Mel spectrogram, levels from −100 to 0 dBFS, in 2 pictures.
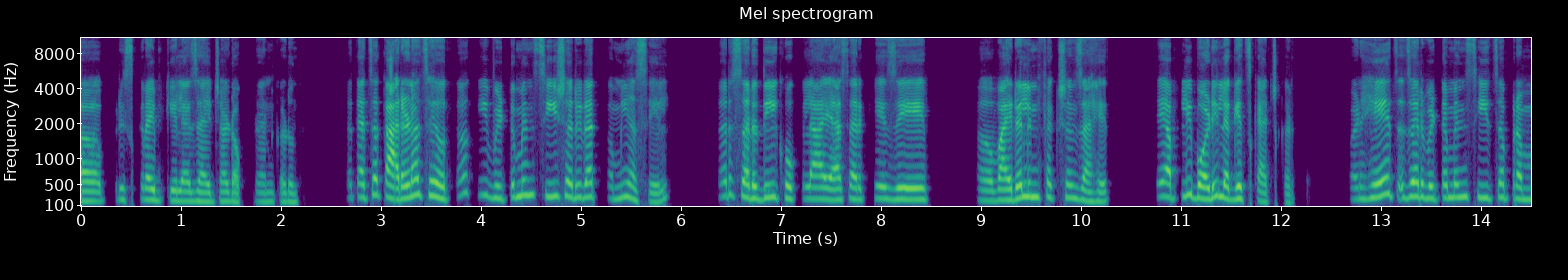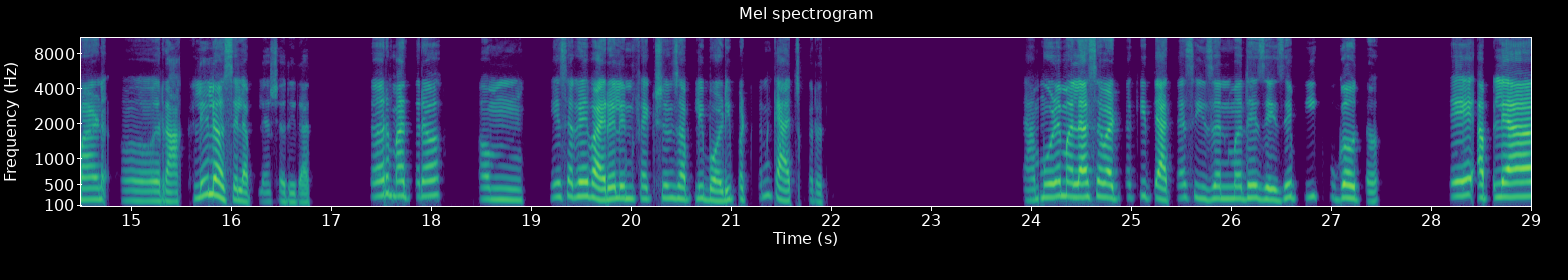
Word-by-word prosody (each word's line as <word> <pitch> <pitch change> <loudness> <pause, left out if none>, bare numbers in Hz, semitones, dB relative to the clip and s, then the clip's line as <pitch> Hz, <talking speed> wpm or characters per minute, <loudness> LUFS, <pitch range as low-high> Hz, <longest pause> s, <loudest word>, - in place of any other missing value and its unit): अ, - - -3
prescribe 210 -1 -2
केल्या 190 -2 -2
जायच्या 180 0 -3
डॉक्टरांकडून. 170 -1 -7 0.5
तर - - -16
त्याचं 255 +4 0
कारणच 255 +5 +6
हे 275 - +5
होतं, 255 +7 0
की 295 0 -8
व्हिटॅमिन 250 +5 -2
सी 275 -1 0
शरीरात 260 -1 +1
कमी 235 +4 -5
असेल, 180 -2 -5 0.5
तर 275 +2 -6
सर्दी, 250 -1 +2
खोकला 225 -1 -1
यासारखे 215 +2 -1
जे 215 0 +4 0.5
अ, 190 -1 -5
व्हायरल 205 +6 +4
इन्फेक्शन्स 250 -3 -2
आहेत 180 -2 -2 0.5
ते 270 - -4
आपली 260 +4 +1
बॉडी 235 +4 +4
लगेच 230 -1 +3
कॅच 175 -2 -5
करते. 155 - -15 0.5
पण 215 +1 -10
हेच 265 +6 +2
जर 270 -1 +4
व्हिटॅमिन 245 +3 -1
सीचं 250 0 -3
प्रमाण 215 -1 -1 0.2
अ, 195 - -19 0.4
राखलेलं 245 - +1
असेल 205 -2 -1
आपल्या 175 0 -7
शरीरात, 170 -1 -9 0.6
तर 285 +3 0
मात्र 280 +1 -1 0.4
अं, 220 0 -7 0.6
हे 265 - -5
सगळे 275 +1 +3
व्हायरल 225 -1 +5
इन्फेक्शन्स 235 +1 -3
आपली 230 +2 -3
बॉडी 195 +1 0
पटकन 250 +6 -12
कॅच 200 -5 -1
करत 190 - -18
नाही. 165 - -11 2.0
त्यामुळे 250 +7 0
मला 265 -2 +6
असं 265 +1 +2
वाटतं 250 0 +2
की 280 - -7
त्या-त्या 240 +2 0
सीझन 230 -1 -4
मध्ये 235 +1 0
जे-जे 215 +2 0
पीक 270 0 -8
उगवतं, 230 -6 +1 0.7
ते 280 +2 +5
आपल्या 260 +2 +7
235 Hz, 140 wpm, -27 LUFS, 210-260 Hz, 2.0 s, आपल्या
